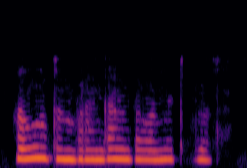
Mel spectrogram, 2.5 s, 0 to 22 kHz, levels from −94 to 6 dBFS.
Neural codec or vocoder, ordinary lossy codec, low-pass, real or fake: codec, 16 kHz, 4 kbps, FreqCodec, smaller model; none; 5.4 kHz; fake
